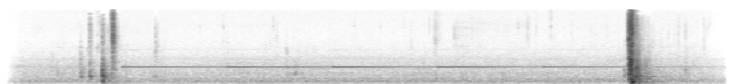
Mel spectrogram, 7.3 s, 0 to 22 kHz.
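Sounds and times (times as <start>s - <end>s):
car door opening and closing: 0.8s - 5.6s, 6.2s - 7.0s.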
